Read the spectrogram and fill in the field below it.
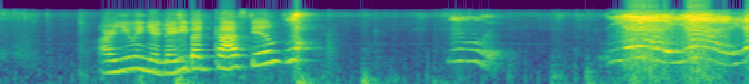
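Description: A little girl talks and squeals excitedly close by.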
